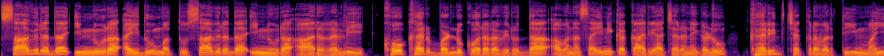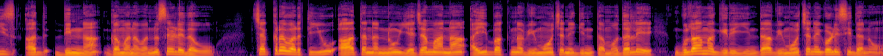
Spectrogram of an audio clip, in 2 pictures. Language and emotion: Kannada, neutral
